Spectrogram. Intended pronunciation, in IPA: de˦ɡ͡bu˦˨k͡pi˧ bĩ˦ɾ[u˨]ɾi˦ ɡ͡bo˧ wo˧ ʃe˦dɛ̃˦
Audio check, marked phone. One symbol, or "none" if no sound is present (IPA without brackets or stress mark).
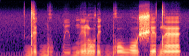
u˧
